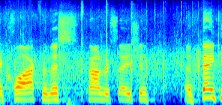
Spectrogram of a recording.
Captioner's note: audience applauding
